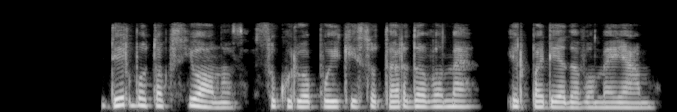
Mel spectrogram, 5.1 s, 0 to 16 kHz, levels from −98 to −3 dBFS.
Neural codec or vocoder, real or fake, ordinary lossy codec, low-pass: codec, 16 kHz, 4.8 kbps, FACodec; fake; AAC, 96 kbps; 7.2 kHz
